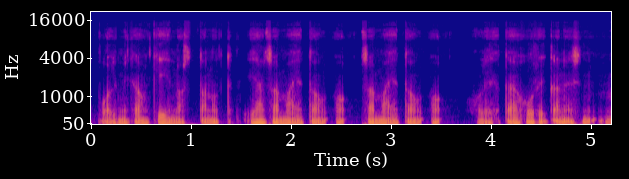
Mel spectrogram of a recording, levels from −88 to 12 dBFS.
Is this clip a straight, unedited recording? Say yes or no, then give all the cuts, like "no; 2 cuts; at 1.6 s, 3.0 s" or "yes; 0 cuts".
no; 3 cuts; at 1.5 s, 2.7 s, 4.0 s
